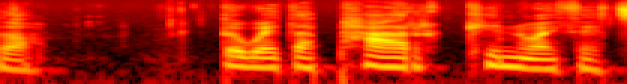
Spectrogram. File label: "parc", Welsh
